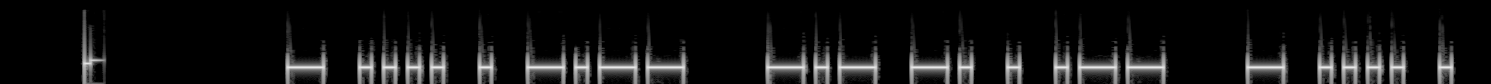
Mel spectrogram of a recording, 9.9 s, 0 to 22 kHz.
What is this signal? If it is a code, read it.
Morse code, heard as a keyed tone, about 14 wpm, 700 Hz. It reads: THEY KNEW THE
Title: Sentences from Top 1400 Words 15wpm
